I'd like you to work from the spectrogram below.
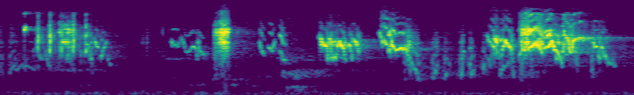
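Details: Pet budgies in a house producing a rapid run of buzzy, squeaky warbles and sharp chirps, nearly continuous and ending in a loud, rasping burst.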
